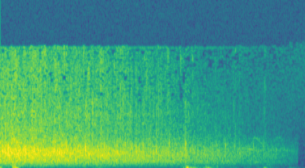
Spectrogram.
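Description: A crowd applauds steadily, a dense wash of clapping that holds for about three seconds with a few louder thumps mixed in, then cuts off abruptly.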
